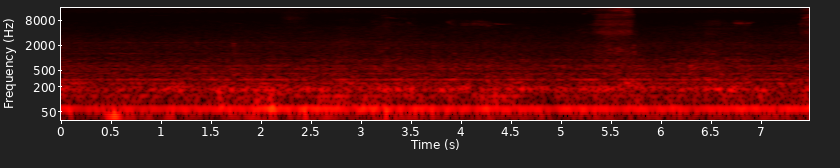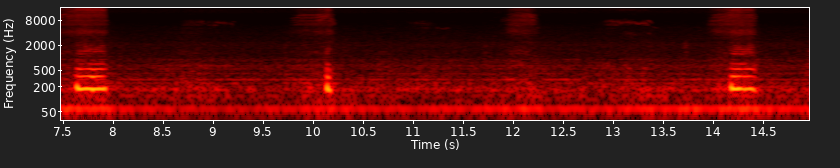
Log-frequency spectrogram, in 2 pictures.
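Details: A sleeping cat snores softly with low, rasping breaths every few seconds over a quiet hum, recorded 5 January 2020.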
